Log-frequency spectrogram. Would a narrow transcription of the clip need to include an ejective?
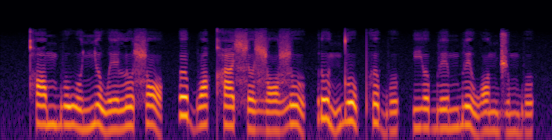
no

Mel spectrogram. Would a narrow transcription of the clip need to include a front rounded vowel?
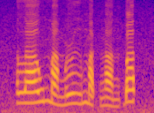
no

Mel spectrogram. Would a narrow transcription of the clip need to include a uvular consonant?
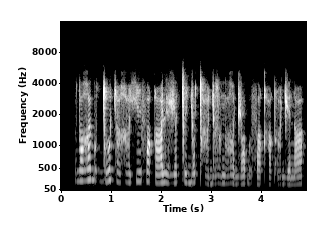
yes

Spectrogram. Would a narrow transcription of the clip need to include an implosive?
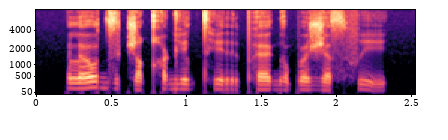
no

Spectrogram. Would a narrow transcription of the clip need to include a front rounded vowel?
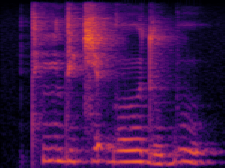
no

